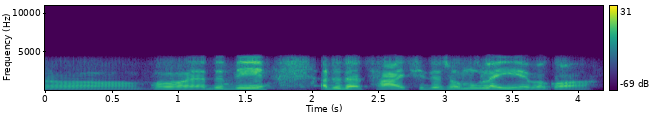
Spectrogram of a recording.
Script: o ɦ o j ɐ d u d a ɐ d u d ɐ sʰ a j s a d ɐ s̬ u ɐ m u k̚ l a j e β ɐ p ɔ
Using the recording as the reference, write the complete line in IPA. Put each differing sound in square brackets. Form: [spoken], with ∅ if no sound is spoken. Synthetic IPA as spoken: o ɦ o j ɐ d u d [i] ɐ d u d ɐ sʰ a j s [i] d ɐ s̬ u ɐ m u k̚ l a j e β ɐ [k] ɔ

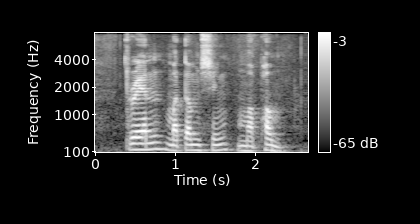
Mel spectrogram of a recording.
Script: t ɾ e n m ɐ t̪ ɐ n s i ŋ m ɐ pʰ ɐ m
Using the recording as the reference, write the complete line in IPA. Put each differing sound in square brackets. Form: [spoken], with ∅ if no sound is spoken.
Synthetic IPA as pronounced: t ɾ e n m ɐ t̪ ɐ [m] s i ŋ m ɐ pʰ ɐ m

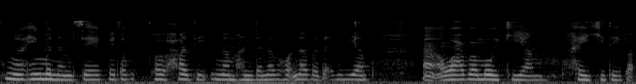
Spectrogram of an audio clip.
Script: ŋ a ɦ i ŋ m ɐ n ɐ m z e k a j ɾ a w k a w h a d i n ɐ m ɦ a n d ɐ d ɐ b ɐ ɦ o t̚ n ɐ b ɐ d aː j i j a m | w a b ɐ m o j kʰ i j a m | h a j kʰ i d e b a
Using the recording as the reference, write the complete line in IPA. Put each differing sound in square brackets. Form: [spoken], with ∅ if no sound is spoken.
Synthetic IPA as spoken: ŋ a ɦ i ŋ m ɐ n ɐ m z e k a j [l] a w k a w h a d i n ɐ m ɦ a n d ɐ [n] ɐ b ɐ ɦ o t̚ n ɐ b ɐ d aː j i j a m | w a b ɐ m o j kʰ i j a m | h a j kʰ i d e b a

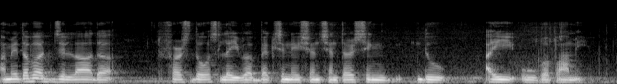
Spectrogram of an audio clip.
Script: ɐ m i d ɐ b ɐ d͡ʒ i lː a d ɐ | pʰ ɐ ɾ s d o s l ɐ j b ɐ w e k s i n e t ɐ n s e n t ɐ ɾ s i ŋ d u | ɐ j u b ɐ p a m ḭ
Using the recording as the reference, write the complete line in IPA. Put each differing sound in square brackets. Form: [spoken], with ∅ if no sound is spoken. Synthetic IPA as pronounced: ɐ m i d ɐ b ɐ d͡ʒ i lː a d ɐ | pʰ ɐ ɾ s d o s l ɐ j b ɐ [b] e k s i n e [s] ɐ n s e n t ɐ ɾ s i ŋ d u | ɐ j u b ɐ p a m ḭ

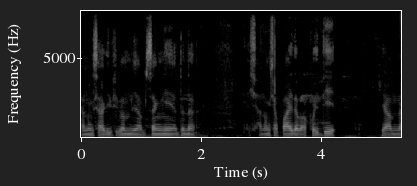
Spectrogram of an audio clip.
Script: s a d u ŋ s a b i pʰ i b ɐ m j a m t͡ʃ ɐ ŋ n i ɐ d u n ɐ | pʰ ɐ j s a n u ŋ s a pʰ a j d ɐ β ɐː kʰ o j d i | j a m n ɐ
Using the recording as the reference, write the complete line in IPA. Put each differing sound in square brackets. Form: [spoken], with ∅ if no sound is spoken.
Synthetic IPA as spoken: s a [n] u ŋ s a [ɡ] i pʰ i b ɐ m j a m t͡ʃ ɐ ŋ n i ɐ d u n ɐ | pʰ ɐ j s a n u ŋ s a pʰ a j d ɐ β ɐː kʰ o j d i | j a m n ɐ

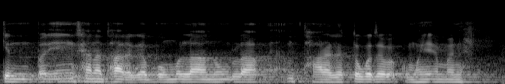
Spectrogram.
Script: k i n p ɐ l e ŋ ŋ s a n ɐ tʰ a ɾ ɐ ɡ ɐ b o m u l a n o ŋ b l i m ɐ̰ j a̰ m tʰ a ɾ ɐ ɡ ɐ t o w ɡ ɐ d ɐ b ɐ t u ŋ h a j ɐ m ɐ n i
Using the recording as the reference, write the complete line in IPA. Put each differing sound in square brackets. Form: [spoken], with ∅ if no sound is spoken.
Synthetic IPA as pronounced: k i n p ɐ [ɾ] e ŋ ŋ s a n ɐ tʰ a ɾ ɐ ɡ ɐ b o m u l a n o ŋ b l [a] m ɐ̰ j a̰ m tʰ a ɾ ɐ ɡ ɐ t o w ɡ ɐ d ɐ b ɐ [k] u [m] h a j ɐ m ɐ n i

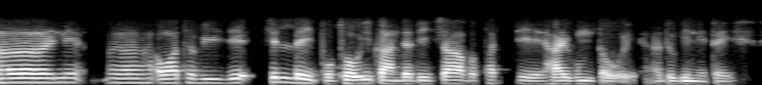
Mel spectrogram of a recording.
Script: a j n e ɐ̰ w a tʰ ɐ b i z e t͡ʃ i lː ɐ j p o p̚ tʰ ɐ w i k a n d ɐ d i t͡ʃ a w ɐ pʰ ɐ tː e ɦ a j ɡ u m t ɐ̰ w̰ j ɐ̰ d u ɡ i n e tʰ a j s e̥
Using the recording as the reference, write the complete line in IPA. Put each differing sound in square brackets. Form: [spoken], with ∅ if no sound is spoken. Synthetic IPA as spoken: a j n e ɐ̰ w a tʰ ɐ b i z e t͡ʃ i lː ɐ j p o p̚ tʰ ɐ w i k a n d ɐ d i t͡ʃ a [b] ɐ pʰ ɐ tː e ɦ a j ɡ u m t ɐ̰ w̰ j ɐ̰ d u ɡ i n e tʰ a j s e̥

